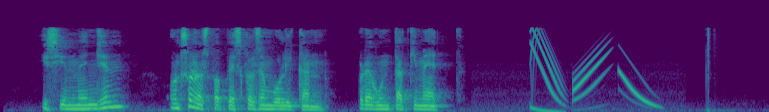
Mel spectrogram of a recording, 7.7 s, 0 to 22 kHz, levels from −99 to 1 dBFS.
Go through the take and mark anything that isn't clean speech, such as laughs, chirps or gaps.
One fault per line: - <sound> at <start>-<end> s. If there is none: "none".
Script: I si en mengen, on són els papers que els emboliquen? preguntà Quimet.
- chirp at 5.3-6.7 s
